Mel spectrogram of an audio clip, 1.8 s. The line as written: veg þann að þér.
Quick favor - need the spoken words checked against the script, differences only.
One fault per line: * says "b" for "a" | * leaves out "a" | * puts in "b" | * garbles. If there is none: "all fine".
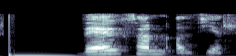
all fine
